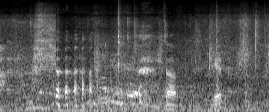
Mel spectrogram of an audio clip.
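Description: A boy talks and laughs close by.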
